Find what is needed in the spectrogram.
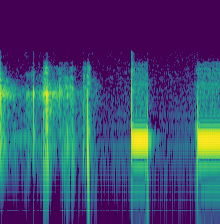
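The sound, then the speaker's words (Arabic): Telephone busy tone after a caller's line is cut off: two steady, mid-pitched beeps of equal length separated by silence, preceded by a brief burst of garbled line noise. “يبدو أن الاتصال قد قطع.”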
